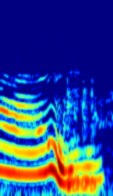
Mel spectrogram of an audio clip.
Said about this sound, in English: Did you hear that? Was the phone close enough? No, I heard that. Sounds like a cat to me.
